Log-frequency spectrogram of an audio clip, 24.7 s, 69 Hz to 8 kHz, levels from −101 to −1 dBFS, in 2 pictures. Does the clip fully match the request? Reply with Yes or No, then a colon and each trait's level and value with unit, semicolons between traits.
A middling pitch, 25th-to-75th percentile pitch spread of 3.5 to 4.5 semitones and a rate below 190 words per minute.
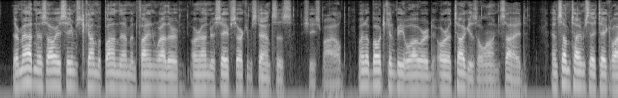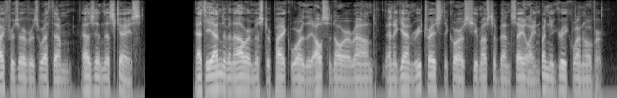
No: low, 100 Hz; average, 3.8 semitones; average, 160 wpm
